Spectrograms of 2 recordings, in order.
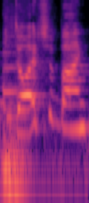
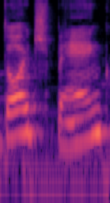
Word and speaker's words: Deutsche Bank: English native speakers usually pronounce it Schwarzkopf or Schwarzkopf or something along those lines. Deutsche Bank is the largest bank in Germany.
